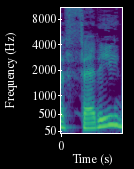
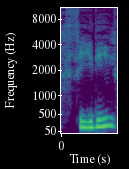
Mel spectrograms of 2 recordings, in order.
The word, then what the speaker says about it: Fediverse: I think it's a Fedi, not Feedy, Fediverse.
